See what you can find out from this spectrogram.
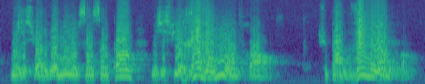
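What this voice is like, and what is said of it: Speaks French with an accent. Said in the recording (French): “malgré mon accent.”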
